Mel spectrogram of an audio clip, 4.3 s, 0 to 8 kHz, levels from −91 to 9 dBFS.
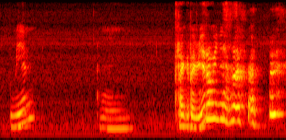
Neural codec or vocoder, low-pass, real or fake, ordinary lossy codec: none; none; real; none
